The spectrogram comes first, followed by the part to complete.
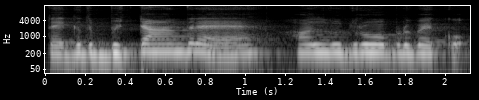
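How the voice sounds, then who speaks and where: A woman's voice: mid-range voice, fairly even intonation, racing, close to an everyday voice. A woman voicing a sassy young woman who mutters sarcastically and huffs off. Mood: sarcastic. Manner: huffy, sarcastic.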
